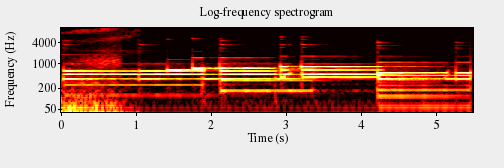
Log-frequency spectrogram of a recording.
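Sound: bells ringing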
